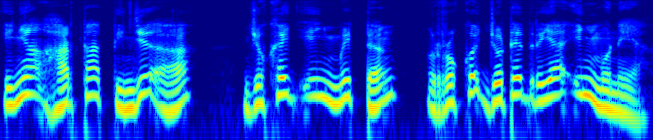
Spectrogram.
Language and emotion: Santali, disgusted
